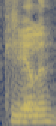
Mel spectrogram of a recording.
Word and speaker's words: Caelan: Caelan, yes, good pronunciation.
